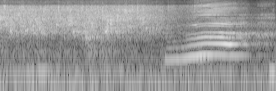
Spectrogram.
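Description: Hot bath water gushes from a tap into a tub in the Corpse Party video game, a steady close rushing stream that swells slightly near the end.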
